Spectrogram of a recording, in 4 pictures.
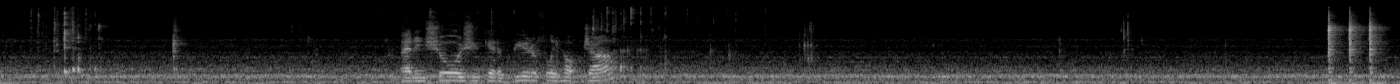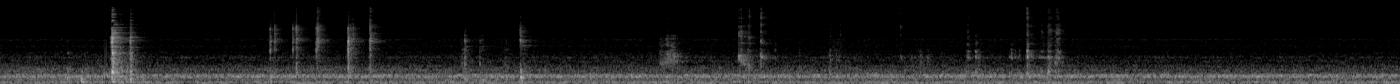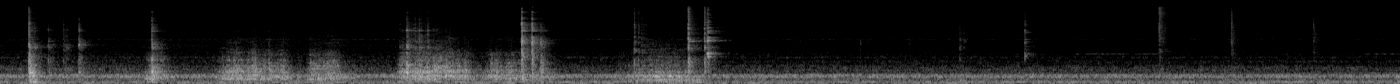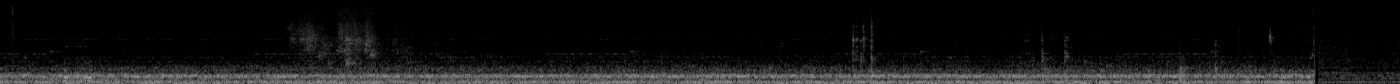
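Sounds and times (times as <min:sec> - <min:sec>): steady low hum: 0:00.0 - 0:56.0
jars scraping on bench: 0:29.5 - 0:33.5, 0:34.3 - 0:35.2.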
